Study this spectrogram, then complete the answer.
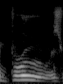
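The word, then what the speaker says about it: brewis: I believe it's spelled B-R-E-W though. B-R-E-W-I-S. Yeah. Because I always thought it was brews. We say brews, right? Like B-R-U-I-S-E. Yeah. So it's fish and brews.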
